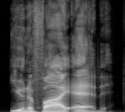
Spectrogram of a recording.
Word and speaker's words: Unify Ed: It's spelled out Unified, but it's Unify Ed. Unify Ed, kind of a play on the words.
